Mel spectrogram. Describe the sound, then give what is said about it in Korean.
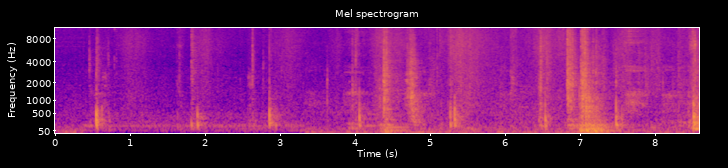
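A heavy basement door is worked open amid a string of wooden thunks and rattling knocks, irregularly spaced, ending in a louder, deeper thud. “하루 종일 갇혀 있다가 지하실 문이 열리고 피폐한 모습으로 빠져나가려던 찰나 자신에게 거절당해서 며칠째 안 보이나 싶어 걱정하던 연주가 그를 발견합니다.”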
